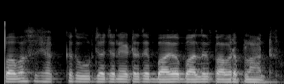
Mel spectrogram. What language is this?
Punjabi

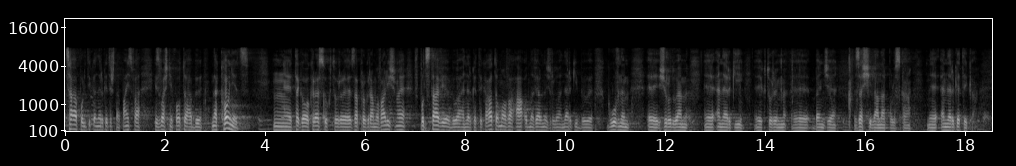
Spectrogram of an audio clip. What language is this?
Polish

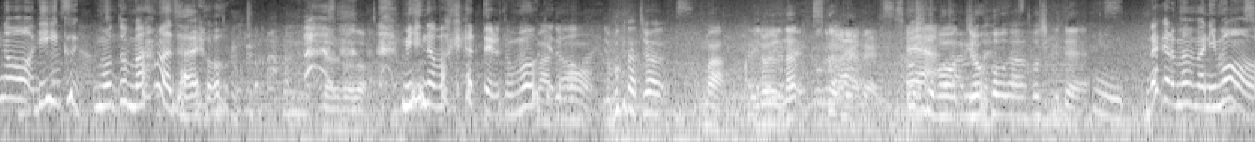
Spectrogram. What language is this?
Japanese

